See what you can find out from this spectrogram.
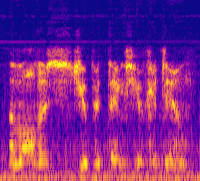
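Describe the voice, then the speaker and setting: A stoic soldier in a war game, a man of few words. His voice is extremely deep and hard-edged, with every line kept short and clipped. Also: lively intonation, moderate pace, bright, forceful tone, slight background noise, exaggerated voice, low-quality recording. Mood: terse. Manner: terse, clipped questions. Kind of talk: video game voice acting.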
